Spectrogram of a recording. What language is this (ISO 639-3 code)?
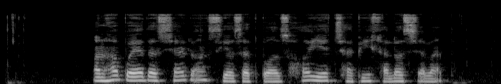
fas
